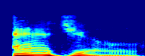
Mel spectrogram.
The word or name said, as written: agileness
